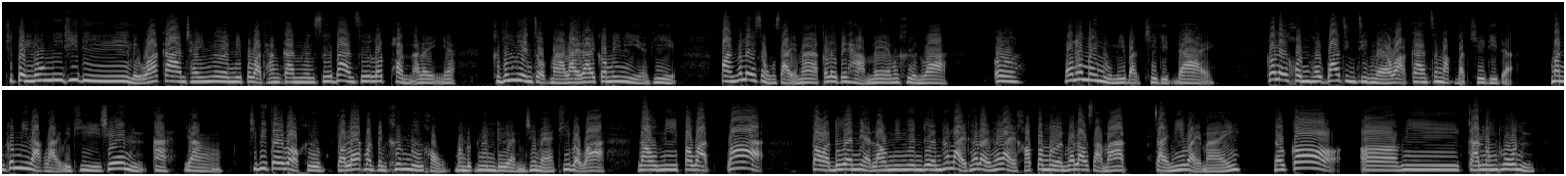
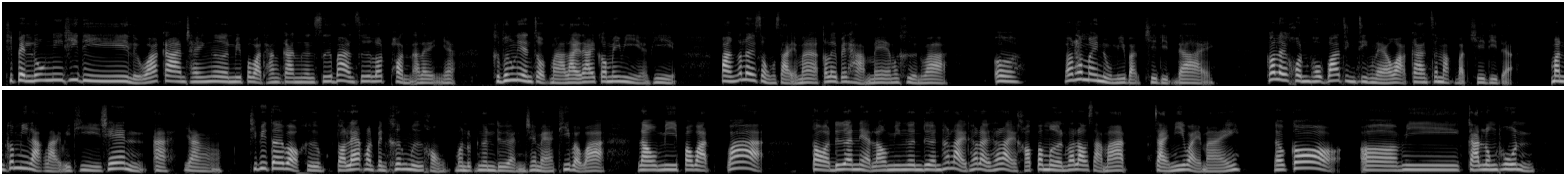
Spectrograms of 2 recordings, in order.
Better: second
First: distortion; heavy; 18% of the sound clipped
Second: none

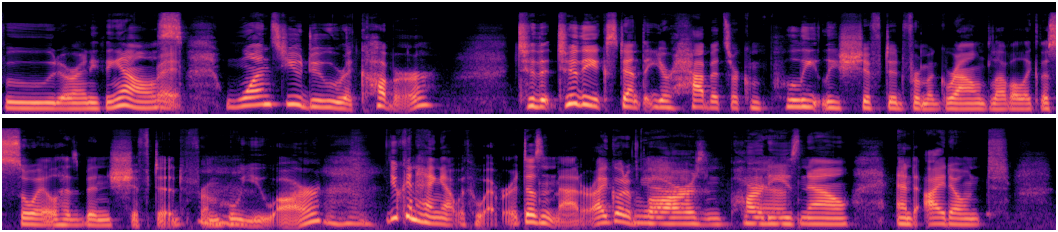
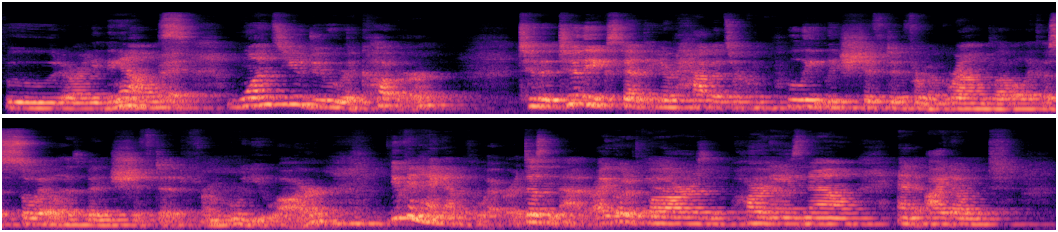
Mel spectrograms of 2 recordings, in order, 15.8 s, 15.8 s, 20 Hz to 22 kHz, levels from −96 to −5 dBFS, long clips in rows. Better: first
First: none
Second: room echo; noticeable; dies away in 0.7 s // off-mic speech; far

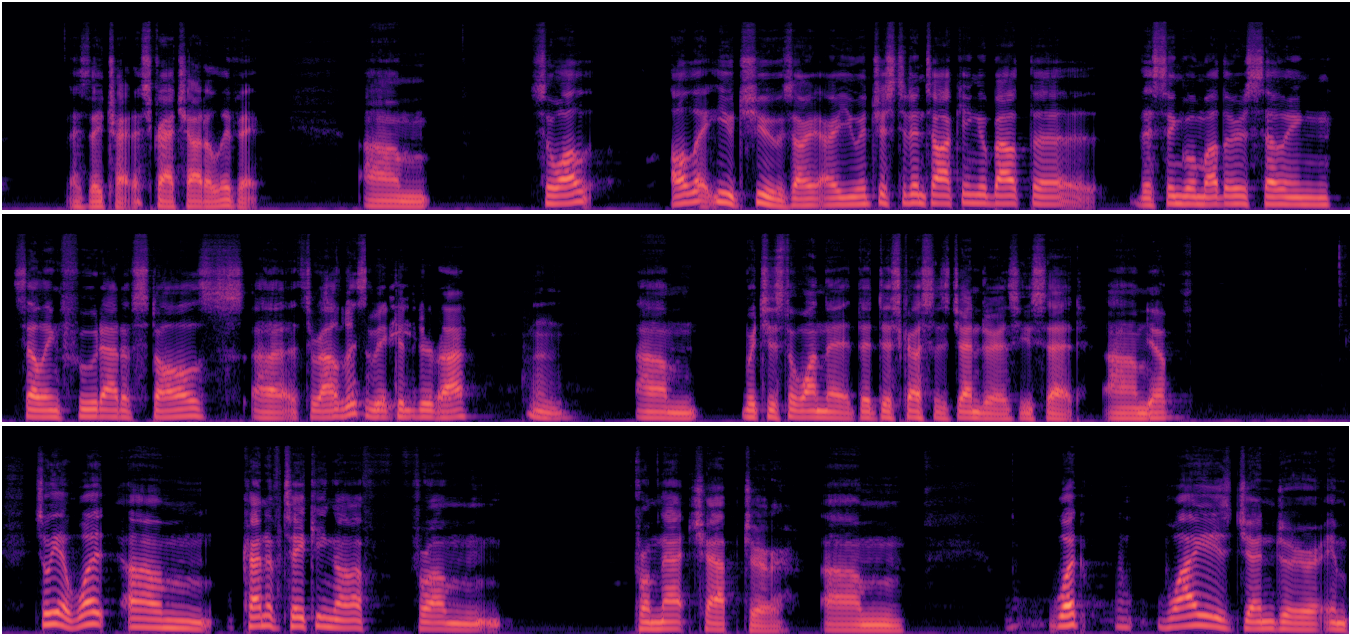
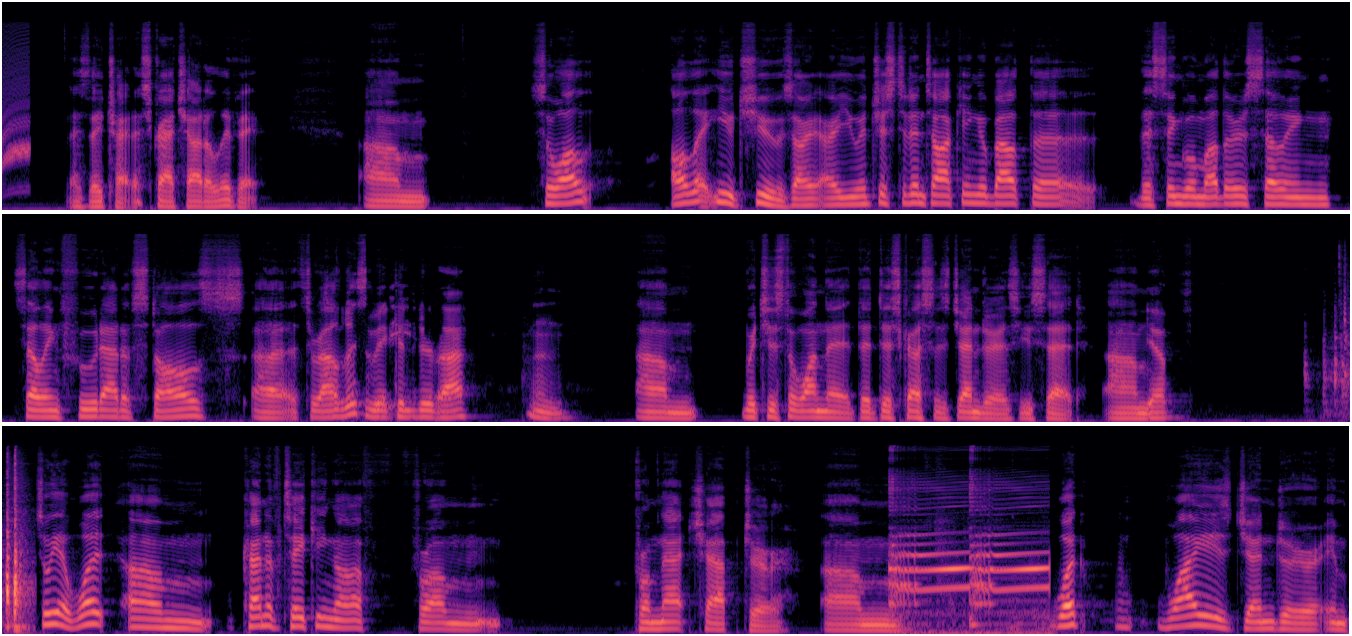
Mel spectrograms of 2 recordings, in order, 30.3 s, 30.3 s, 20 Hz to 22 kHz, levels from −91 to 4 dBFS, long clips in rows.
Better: first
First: none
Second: alarm; faint; at the start; peak 10 dB below the speech // phone ringing; loud; at 20 s; peak 6 dB above the speech // alarm; loud; from 27 to 28 s; peak 5 dB above the speech

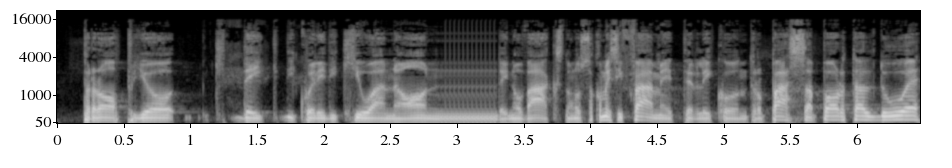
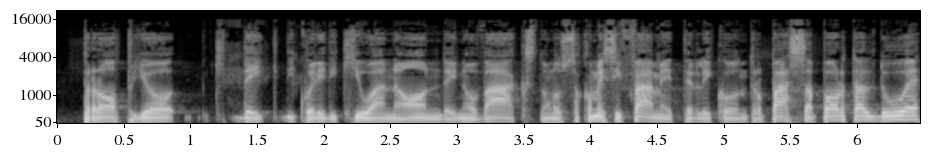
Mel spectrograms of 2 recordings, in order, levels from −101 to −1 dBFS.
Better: second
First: audio freezing; at 3 s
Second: none

